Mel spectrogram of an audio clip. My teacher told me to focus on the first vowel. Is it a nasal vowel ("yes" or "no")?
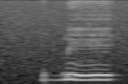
yes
